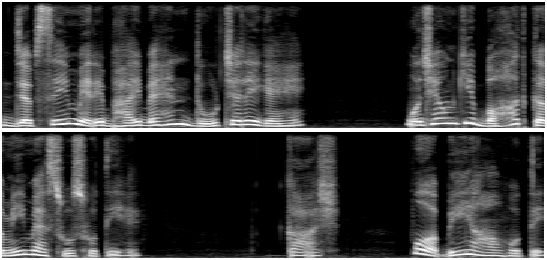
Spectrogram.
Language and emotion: Urdu, sad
